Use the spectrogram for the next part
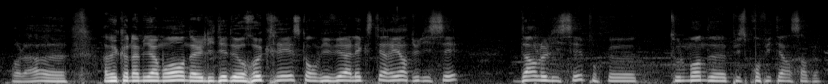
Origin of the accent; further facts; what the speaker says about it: Landes, Nouvelle-Aquitaine, France; je viens des Landes, donc euh, sur, AR sur Adour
